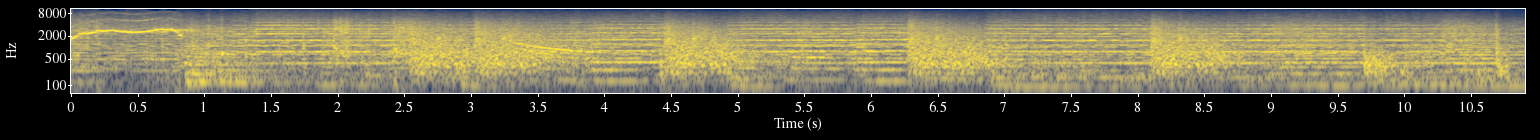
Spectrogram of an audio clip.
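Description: Gunshots in a 1948 western film: a string of loud, echoing shots spaced a second or two apart, each trailing off under a continuous dramatic orchestral score, with no talking.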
